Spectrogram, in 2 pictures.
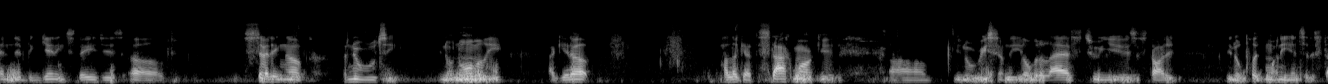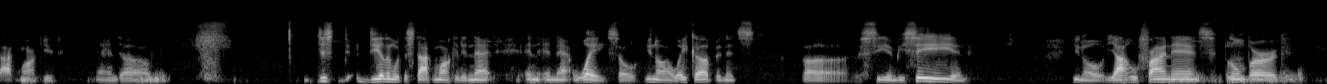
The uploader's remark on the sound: Walk & Talk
